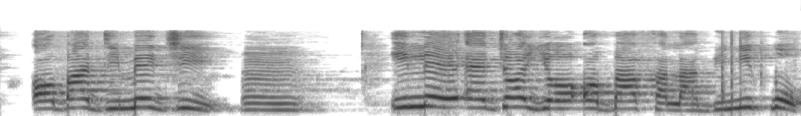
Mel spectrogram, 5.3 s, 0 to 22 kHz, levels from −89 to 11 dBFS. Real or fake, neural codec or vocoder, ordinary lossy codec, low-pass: real; none; none; 7.2 kHz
